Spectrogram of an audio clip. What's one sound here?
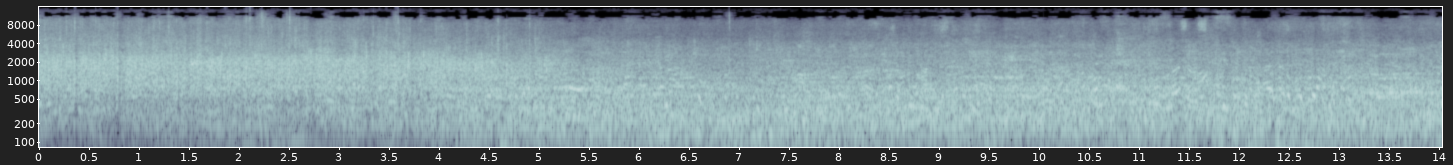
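A large audience applauds loudly in a big echoing hall.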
